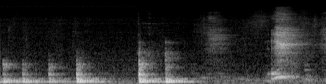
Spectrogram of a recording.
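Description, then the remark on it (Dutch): A grandfather's typical knock on a door when he comes to visit: four quick, hollow raps, a short pause, then two firmer ones, followed by a brief faint voice-like sound. “Dan hoorden we altijd het typische opa klopje.”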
